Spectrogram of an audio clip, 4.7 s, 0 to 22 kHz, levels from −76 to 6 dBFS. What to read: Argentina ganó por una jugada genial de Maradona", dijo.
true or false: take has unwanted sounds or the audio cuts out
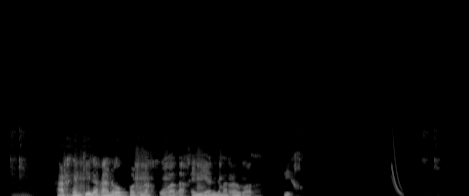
true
